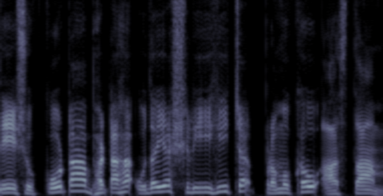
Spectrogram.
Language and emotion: Sanskrit, neutral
